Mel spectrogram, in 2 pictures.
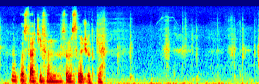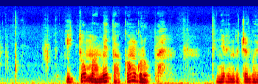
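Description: Playing cards rustle and tap softly as they are handled.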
